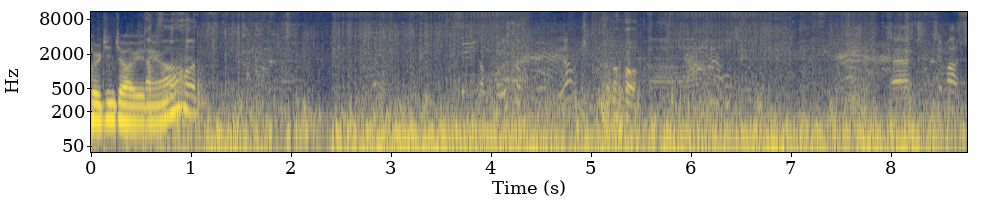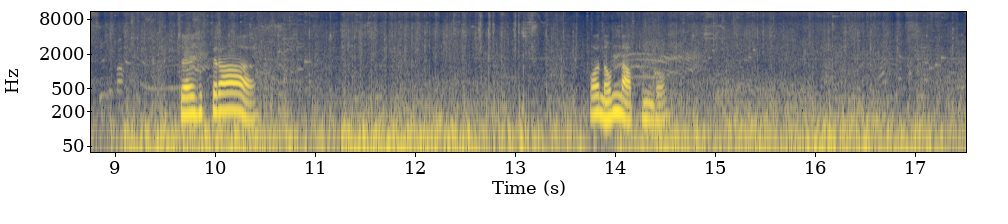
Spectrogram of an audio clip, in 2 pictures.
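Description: Gunfire from a video game rattles steadily.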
